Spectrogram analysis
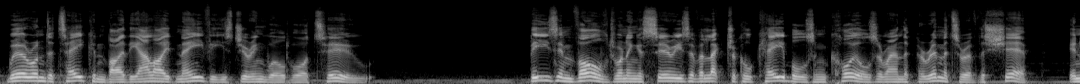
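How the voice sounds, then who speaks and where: A man narrating a scripted documentary story in a measured, grave and formal manner. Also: mid-range voice.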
